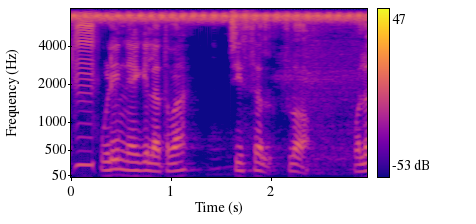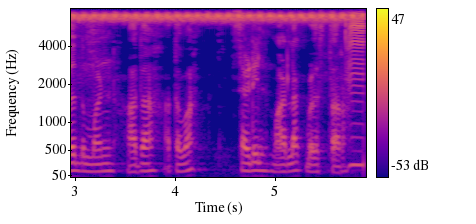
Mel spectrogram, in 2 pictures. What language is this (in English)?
Kannada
